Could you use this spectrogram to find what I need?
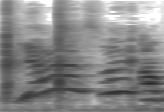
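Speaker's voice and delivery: high squealed cheer, imitating an adoring girlfriend; mock cheering. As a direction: cheer on your man in a put-on squeal. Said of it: "she's above the water like".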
